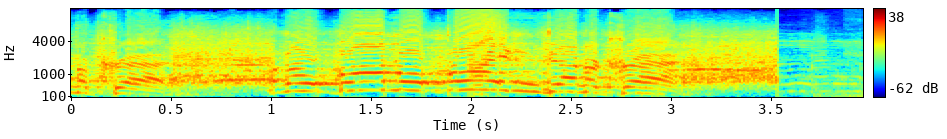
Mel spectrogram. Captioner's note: cheering and applause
